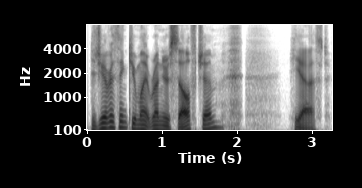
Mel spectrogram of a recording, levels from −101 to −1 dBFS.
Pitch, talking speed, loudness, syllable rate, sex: 115 Hz, 200 wpm, -19 LUFS, 5.9 syllables/s, male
